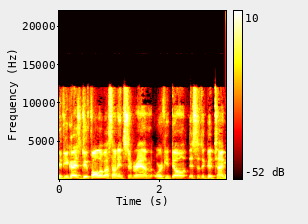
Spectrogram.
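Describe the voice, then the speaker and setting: A man's fairly high voice in an American accent, very fast in pace and fairly even in intonation. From Texas. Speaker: realtor, team lead. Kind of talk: webinar presentation.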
